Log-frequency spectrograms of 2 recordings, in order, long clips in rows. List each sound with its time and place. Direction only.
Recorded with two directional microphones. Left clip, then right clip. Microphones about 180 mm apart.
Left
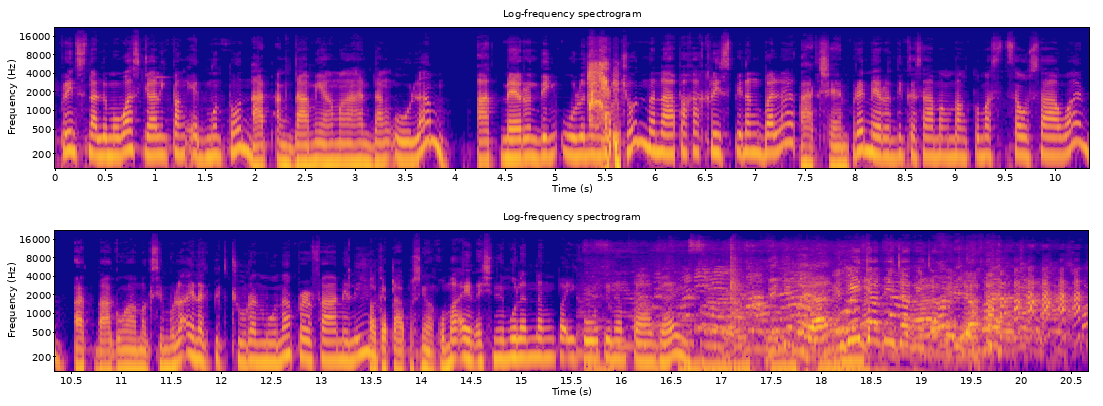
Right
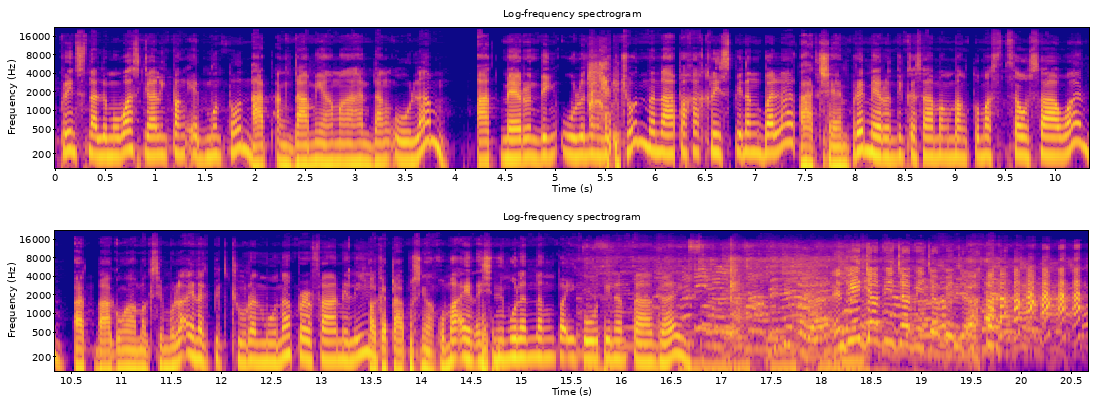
0.1 s speech: 30° right (ahead or behind)
5.3 s speech: centre (ahead or behind)
5.7 s speech: 30° right (ahead or behind)
13.4 s speech: 55° right (ahead or behind)
18.1 s speech: 25° right (ahead or behind)
19.8 s a sound: 25° right (ahead or behind)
